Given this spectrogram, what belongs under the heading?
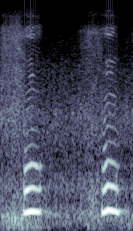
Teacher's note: آپ کی آواز کسی حرف کو، خاص حروف جن میں ہمس ہوتی ہے، ان حروف کو ادا کرتے وقت مخرج میں ہی نیچے جگہ سے وہ حرف ادا ہوتا ہے، اتنی کمزوری سے ٹھہرے کہ ساتھ میں سانس جاری ہو جائے۔ فو فو، وہ آپ کو فیل ہو رہا ہے نا ساتھ میرا سانس باہر کی طرف نکل رہا ہے، تو یہ ہوتی ہے ہمس۔ · وہ پہ آپ کے ہونٹ پراپر گول ہوں، ہونٹوں کا دائرہ جتنا تنگ ہوگا وہ اتنا پراپر ادا ہوگا۔ فا میں ہمس ہوتی ہے، یعنی اس کے ساتھ آپ کا سانس جاری ہو رہا ہوتا ہے۔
